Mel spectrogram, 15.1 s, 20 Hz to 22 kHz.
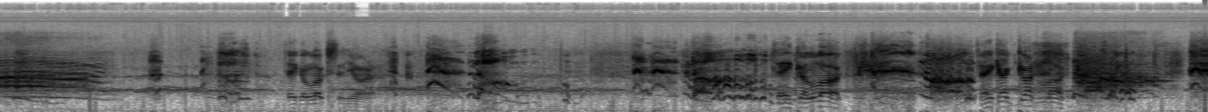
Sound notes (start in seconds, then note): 5.9 whimpers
